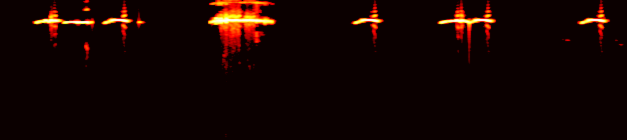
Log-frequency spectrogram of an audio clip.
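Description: Cedar Waxwing giving very high, thin, lisping notes in short bursts every second or two, with one longer buzzy trill midway; otherwise quiet.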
